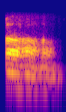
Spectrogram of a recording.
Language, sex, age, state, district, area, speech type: Odia, male, 45-60, Odisha, Koraput, urban, conversation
